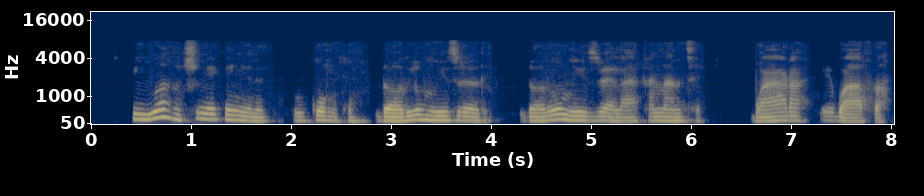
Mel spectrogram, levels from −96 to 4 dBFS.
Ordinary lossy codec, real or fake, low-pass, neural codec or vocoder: none; fake; none; codec, 16 kHz, 4 kbps, X-Codec, HuBERT features, trained on LibriSpeech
